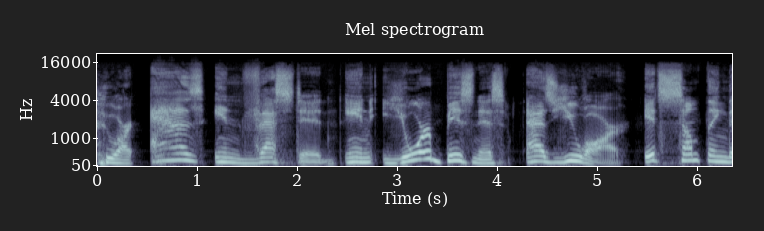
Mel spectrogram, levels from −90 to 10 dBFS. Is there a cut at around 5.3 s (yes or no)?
yes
